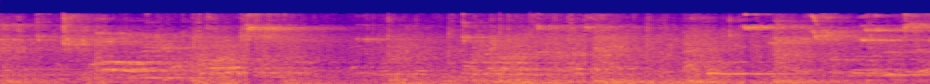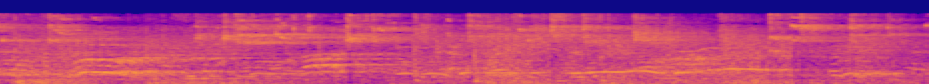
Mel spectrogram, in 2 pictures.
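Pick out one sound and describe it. Young men shout and call out to each other across an echoing gym.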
